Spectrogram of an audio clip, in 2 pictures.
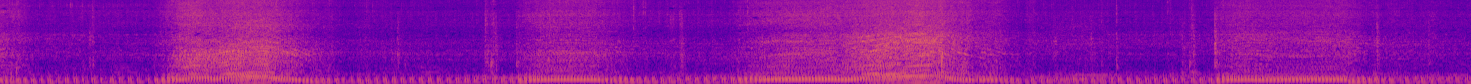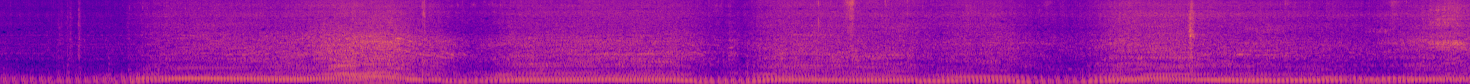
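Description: Kawasaki KRX side-by-side engine being revved up and dropping back over and over, one rev every two to three seconds. This is the throttle being worked while crawling over rough rock.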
